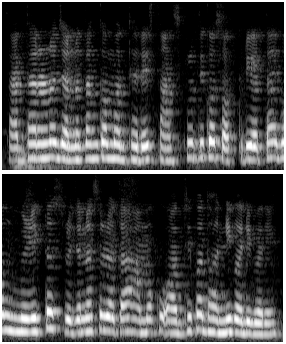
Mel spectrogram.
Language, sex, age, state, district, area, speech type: Odia, female, 18-30, Odisha, Cuttack, urban, spontaneous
